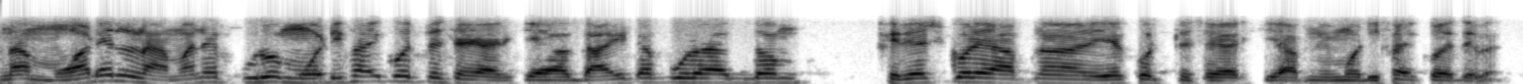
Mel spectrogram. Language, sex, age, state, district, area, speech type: Bengali, male, 18-30, West Bengal, Uttar Dinajpur, urban, conversation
